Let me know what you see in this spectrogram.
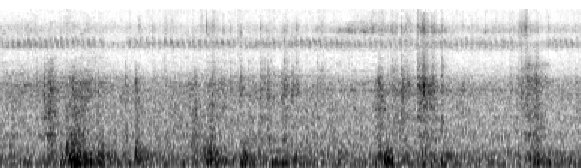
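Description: Freight train of flat wagons rolling slowly past, wheels running over the rails with a steady rumble and a louder clunk now and then: about a second in, around five seconds and near the end.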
